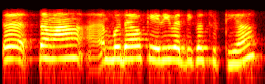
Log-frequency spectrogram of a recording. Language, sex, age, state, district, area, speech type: Sindhi, female, 18-30, Maharashtra, Thane, urban, conversation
